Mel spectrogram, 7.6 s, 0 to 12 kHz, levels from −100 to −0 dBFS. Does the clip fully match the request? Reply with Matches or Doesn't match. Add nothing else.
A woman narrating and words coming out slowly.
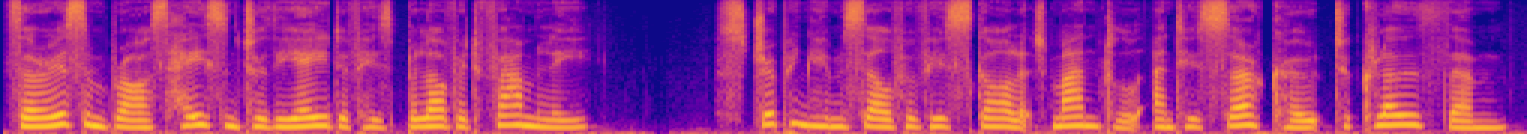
Doesn't match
